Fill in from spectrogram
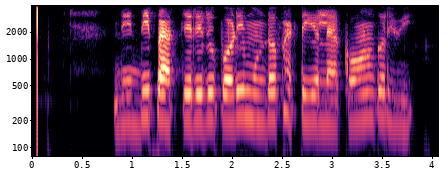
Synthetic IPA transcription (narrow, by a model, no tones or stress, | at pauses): d̪id̪ʱipak̚t͡ʃeɾiɾupɔɽimuɳɖɔpʰaʈiɡelakɔɽ̃ɔkɔɾibi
